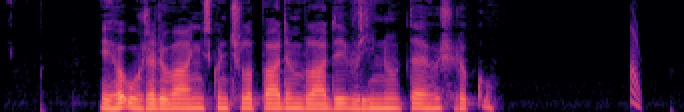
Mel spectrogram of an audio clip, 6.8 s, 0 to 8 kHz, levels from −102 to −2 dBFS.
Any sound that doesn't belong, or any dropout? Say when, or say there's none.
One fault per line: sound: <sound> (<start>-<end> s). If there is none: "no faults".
sound: chirp (6.3-6.4 s)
